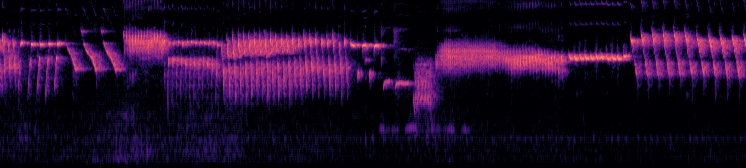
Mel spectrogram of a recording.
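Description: A canary sings a fast, continuous run of bright trills and rolling tours, shifting between buzzy rattles and clear whistled notes high in pitch.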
